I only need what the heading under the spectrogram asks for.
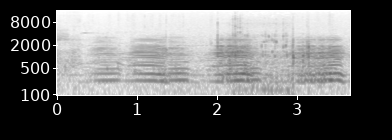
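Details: American bullfrogs calling in the Basha Kill Wetlands on June 6, 2011; deep, droning harmonic notes about half a second long, overlapping from several frogs, with some louder calls near the end.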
